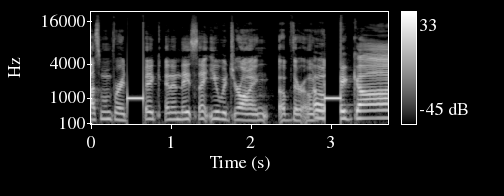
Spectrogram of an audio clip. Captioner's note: beep; beep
